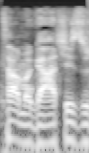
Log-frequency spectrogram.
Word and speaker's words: Tamagotchi: By the way, I know he's saying Tamagotchis, which is like a funny thing to say, but they're Tamagamis, I believe is how you say it, right? – Yeah, Tamagotchi is correct.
